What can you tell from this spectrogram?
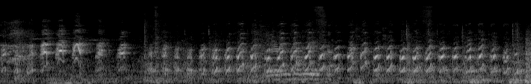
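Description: Civets mating, one calling in a rapid run of short clucking notes. After a few scattered notes, the run starts about a second and a half in and keeps an even pace of about seven notes a second.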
